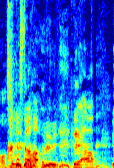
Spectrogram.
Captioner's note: laughs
